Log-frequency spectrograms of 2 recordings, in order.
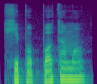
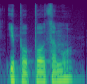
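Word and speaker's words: hipopótamo: Это хипопотамо. Не читается первое, да, но я прочитал, я же дурачок. Ипопотамо — это бегемот.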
